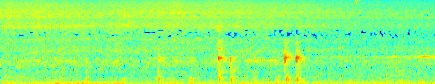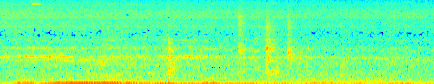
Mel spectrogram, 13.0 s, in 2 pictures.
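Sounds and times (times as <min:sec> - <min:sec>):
paste sizzling in oil: 0:00.0 - 0:06.6.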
